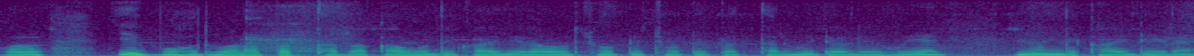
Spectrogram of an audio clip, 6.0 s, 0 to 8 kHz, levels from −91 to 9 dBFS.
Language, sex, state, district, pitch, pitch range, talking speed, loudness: Hindi, female, Uttar Pradesh, Deoria, 210 Hz, 205-215 Hz, 230 wpm, -34 LUFS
